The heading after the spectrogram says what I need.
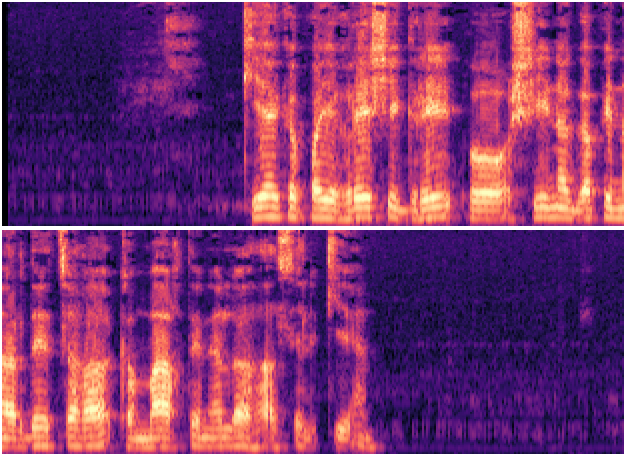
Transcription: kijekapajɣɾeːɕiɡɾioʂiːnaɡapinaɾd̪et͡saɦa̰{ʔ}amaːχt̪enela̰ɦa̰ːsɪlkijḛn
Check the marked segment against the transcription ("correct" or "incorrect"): incorrect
